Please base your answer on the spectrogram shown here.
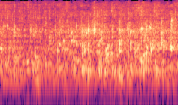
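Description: Liquid pours steadily into a container for hopped cider, a continuous close splashing gush with no break and no talking.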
